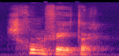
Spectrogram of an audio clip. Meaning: a shoelace, a shoestring
- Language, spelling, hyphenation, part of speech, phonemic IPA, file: Dutch, schoenveter, schoen‧ve‧ter, noun, /ˈsxunˌfeː.tər/, Nl-schoenveter.ogg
